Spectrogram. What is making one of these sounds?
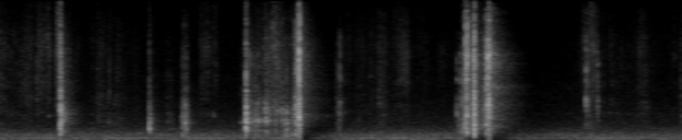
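A magazine slides and clicks into a pistol.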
